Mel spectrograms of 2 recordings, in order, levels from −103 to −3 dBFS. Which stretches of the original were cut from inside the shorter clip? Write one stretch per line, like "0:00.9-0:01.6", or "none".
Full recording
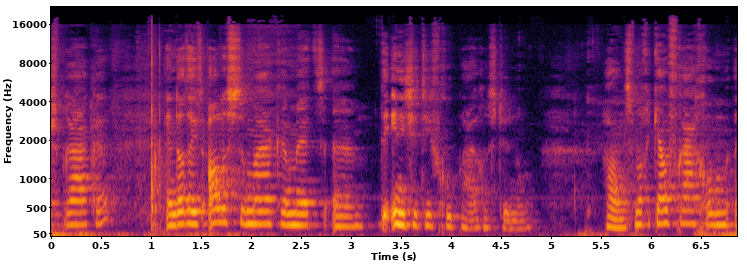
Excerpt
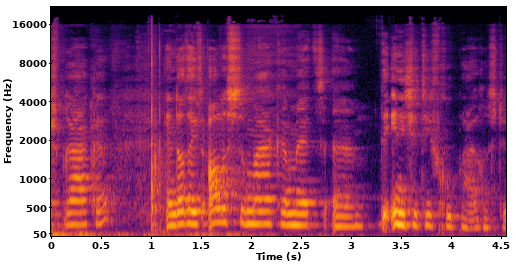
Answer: none

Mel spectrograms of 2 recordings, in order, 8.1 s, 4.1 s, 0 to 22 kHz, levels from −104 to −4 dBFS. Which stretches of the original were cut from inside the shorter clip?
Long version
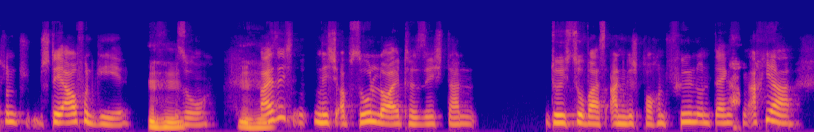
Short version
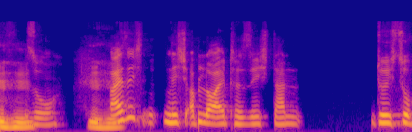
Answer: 0:03.5-0:03.7

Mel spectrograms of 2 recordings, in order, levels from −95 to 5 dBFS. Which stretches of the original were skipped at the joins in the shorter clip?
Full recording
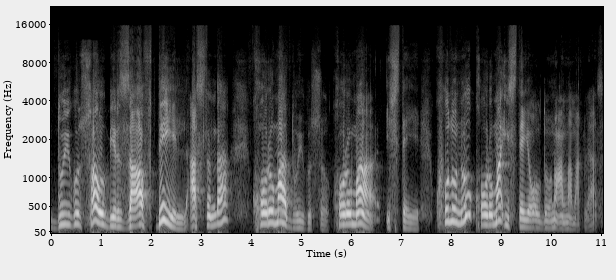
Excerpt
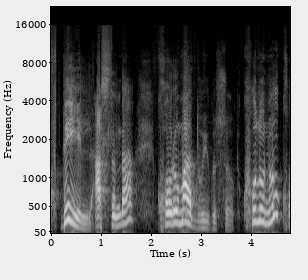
0:05.6-0:07.6

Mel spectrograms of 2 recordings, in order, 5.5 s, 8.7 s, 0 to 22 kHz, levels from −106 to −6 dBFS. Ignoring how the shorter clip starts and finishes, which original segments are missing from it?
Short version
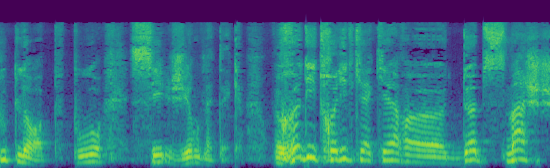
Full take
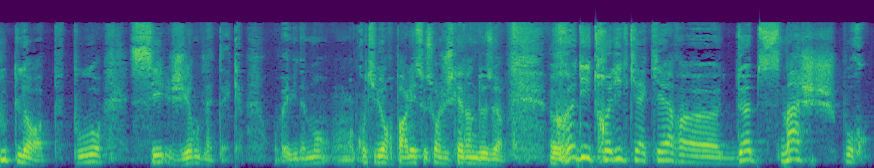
0:02.7-0:05.5

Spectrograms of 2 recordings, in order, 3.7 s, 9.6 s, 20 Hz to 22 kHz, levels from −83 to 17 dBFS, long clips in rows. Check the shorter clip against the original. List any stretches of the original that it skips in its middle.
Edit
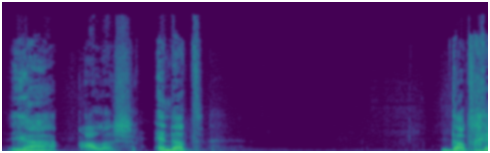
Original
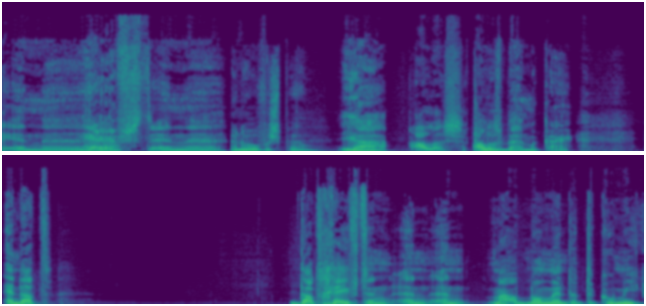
0:03.5-0:04.7

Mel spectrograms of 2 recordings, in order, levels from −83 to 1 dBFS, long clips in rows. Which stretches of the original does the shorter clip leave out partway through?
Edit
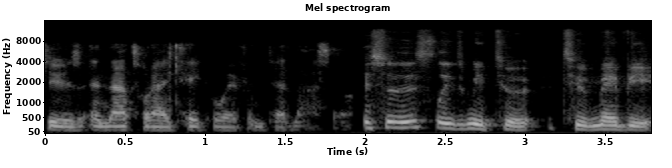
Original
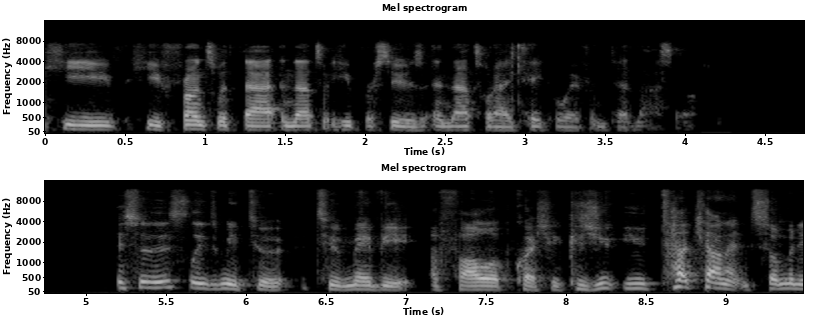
0:04.0-0:05.1

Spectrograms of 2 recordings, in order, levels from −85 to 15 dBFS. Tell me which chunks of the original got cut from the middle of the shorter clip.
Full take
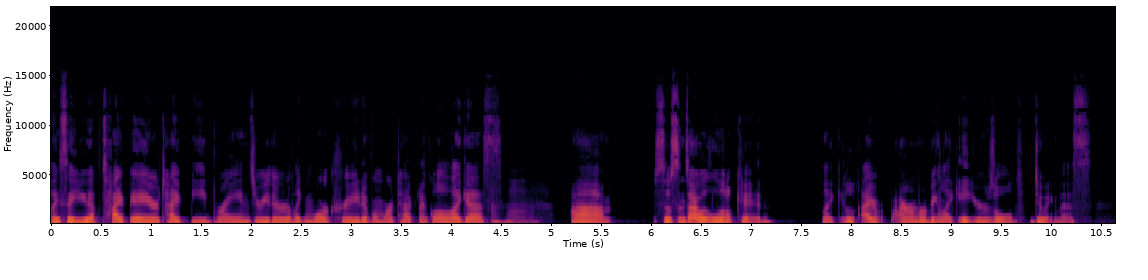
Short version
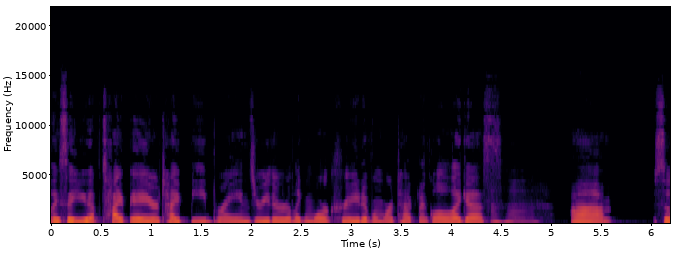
none

